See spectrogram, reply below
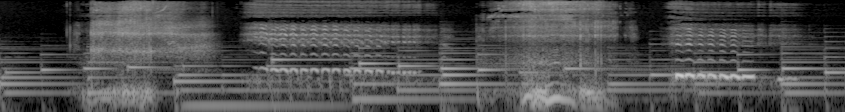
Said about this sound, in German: Leises Schnarchen drang an Merles Ohr.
